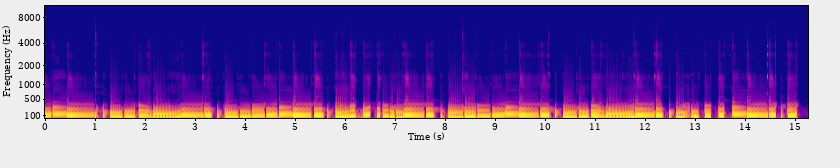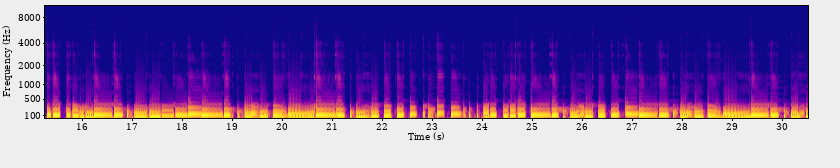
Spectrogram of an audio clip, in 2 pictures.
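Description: A Waterstone Meaden medium-scale, set-neck fretless electric bass played fingerstyle as a solo line. It runs as a continuous stream of notes, many of them sliding smoothly from one pitch to the next.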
